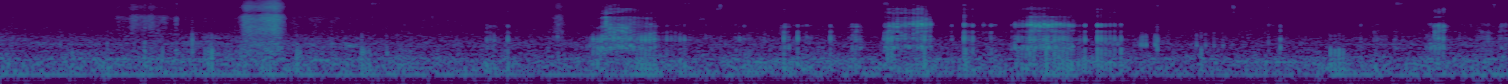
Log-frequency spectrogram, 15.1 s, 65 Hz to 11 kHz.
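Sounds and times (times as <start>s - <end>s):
cat purring: 1.2s - 15.0s.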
